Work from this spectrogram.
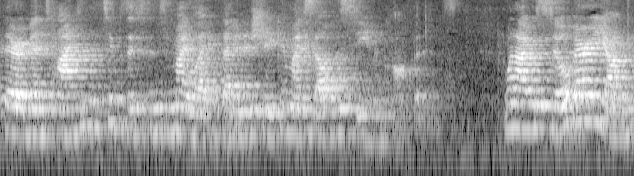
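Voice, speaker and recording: A woman's voice: medium pitch, a bit bright, slight background noise. A teenage girl with a mild stutter gives a formal prepared speech to an audience. She speaks carefully and sometimes repeats a word. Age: teens. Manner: formal, carefully paced, occasional repeated words. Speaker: student speaker. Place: large hall, heard from far off. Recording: roomy hall echo from a distant mic.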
